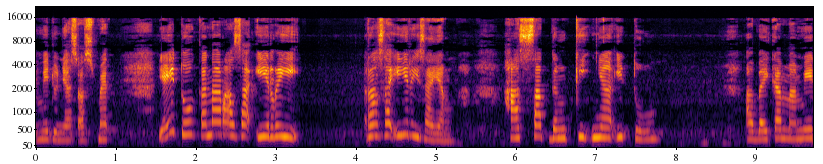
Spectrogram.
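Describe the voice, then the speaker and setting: A woman's voice: on the high side, fairly bright tone, a little hiss or hum. Chatty woman tarot reader on a live stream. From Indonesia. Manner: chatty, teasing, reads viewer comments aloud; slips into singing and quick prayers. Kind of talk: casual live-stream chat.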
